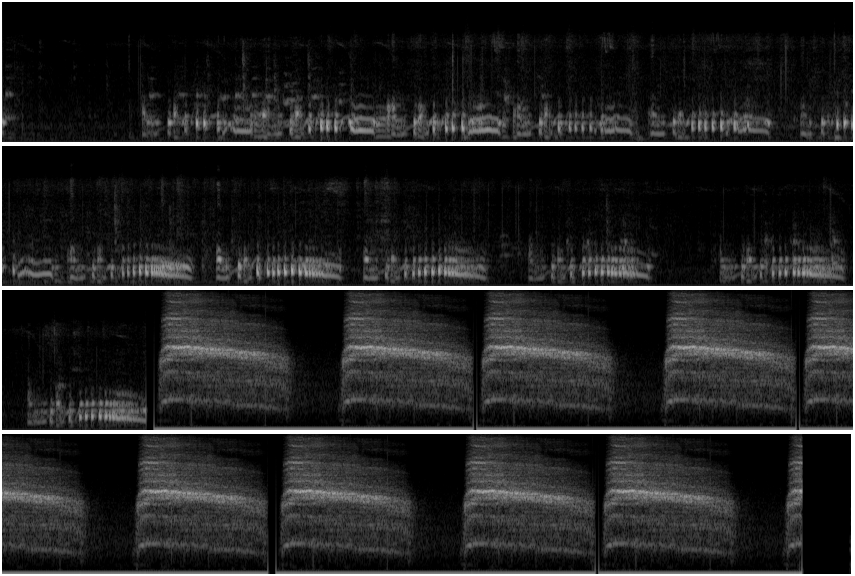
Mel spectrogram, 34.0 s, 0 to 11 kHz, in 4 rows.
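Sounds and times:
pigeons cooing: 0.0 - 0.2, 1.4 - 18.5
bird of prey screaming: 18.6 - 33.6.

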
